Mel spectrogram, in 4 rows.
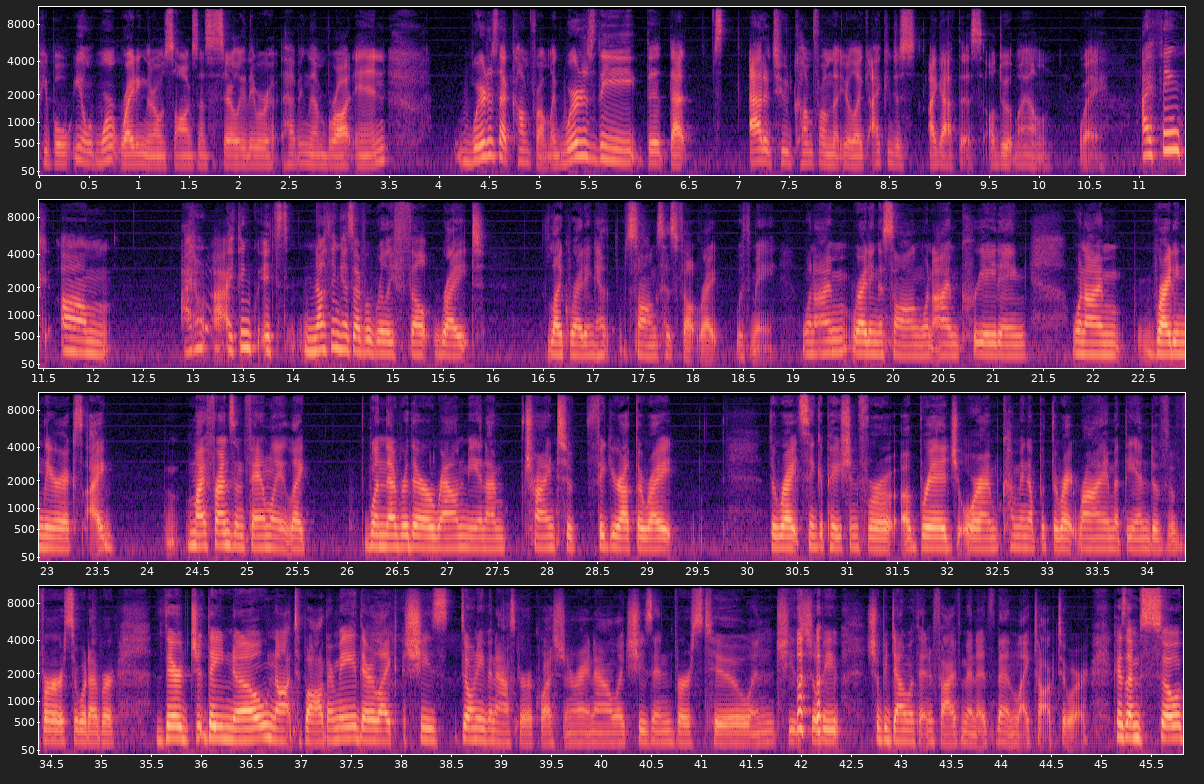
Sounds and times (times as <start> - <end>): Speech: 0.0 - 3.5, 4.2 - 12.2, 12.9 - 15.9, 16.6 - 25.6, 30.3 - 45.8.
